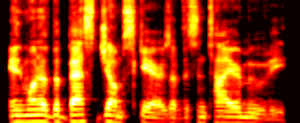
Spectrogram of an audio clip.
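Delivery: ordinary delivery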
